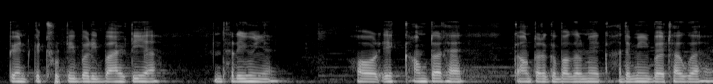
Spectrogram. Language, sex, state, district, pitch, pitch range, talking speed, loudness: Hindi, male, Bihar, Saran, 130 Hz, 130-135 Hz, 170 wpm, -23 LUFS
